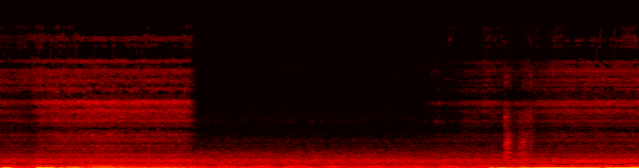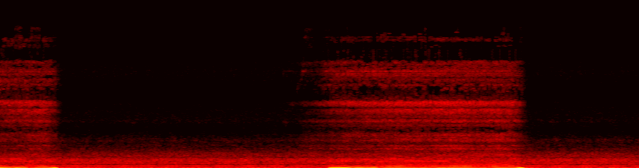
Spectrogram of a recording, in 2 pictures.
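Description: Low, buzzing snores roughly every four to five seconds, with hissing breaths between them. Snoring.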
